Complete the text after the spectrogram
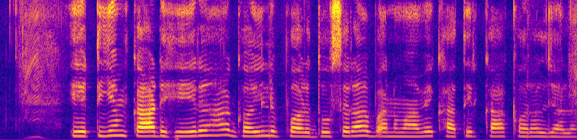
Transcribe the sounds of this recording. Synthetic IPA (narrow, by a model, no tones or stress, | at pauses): eʈiemkaɾɖɦeɾaɡəɪlpəɾd̪osɾabənʋaβekʰat̪iɾkakəɾəld͡ʒalɛ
